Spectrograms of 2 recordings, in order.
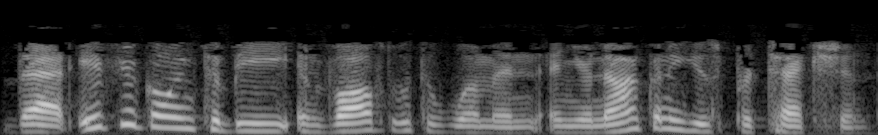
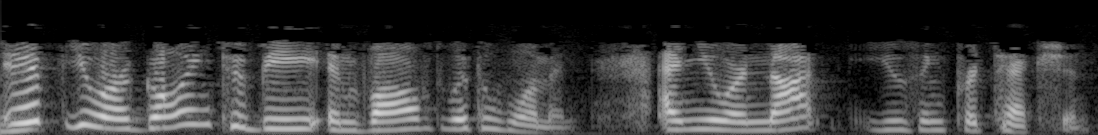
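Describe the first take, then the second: First: It is said at a normal speed. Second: It is said slowly and deliberately.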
